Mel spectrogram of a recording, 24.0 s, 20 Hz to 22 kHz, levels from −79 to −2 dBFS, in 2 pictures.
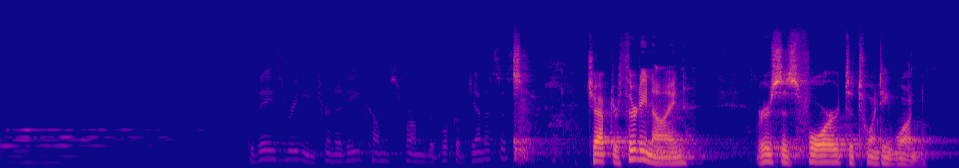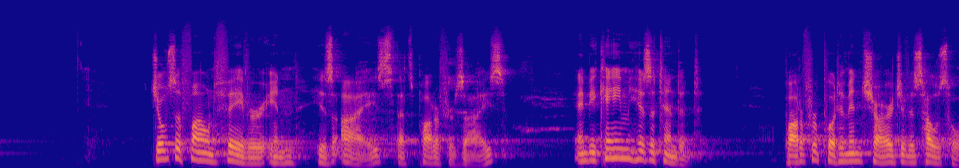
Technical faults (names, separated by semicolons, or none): one channel inverted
